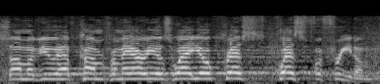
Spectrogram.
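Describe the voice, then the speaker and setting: A man's raised, projected voice, extremely high in pitch, monotone and flat, at a very slow pace with an American accent, over noticeable background noise. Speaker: civil rights leader, minister. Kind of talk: historic public oration at a rally. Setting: outdoor rally PA system, 1960s recording. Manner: rhythmic, impassioned, preacher-like cadence.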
